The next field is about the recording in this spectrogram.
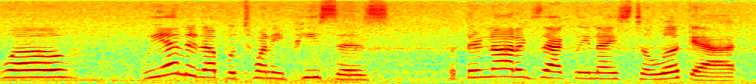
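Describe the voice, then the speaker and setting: A woman's voice: high-pitched, big pitch swings, measured pace, noisy background. A woman voice-acting a brash, mischievous young woman fighter from a video game, teasing in a playful, folksy, mock-serious way.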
